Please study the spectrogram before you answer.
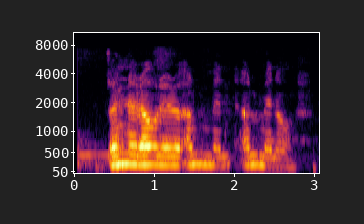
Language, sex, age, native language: Icelandic, male, 8, Icelandic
